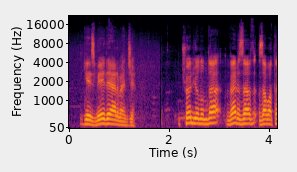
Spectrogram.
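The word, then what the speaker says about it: Ouarzazate: Çöl yolunda Verzabat'a geldik. Verzat. Verzat yani zerzavatın bir türü. Yani yazılışı ayrı, okunuşu ayrı.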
